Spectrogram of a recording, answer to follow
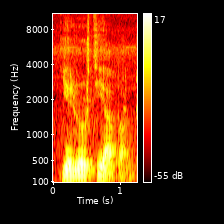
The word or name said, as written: Erordiapan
